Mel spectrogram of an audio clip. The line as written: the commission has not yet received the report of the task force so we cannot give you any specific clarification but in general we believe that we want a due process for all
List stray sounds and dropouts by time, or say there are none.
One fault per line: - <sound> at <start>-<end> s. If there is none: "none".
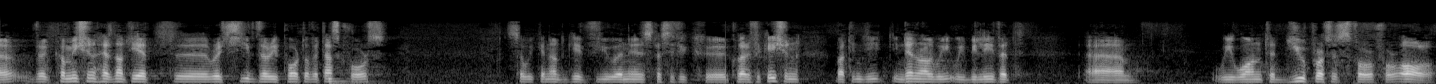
none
